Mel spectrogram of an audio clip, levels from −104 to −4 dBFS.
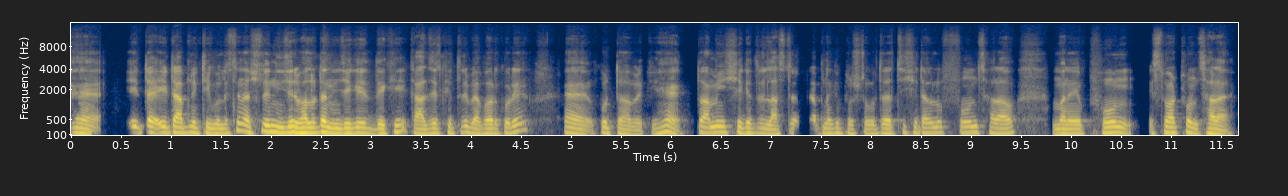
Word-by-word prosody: হ্যাঁ, 125 -5 +2 0.4
এটা 145 - +1
এটা 145 +1 +3
আপনি 140 +1 0
ঠিক 125 - +2
বলেছেন। 120 +10 -2
আসলে 155 +6 0
নিজের 140 +1 +6
ভালোটা 135 +3 +7
নিজেকে 125 +2 +3 0.2
দেখে 115 +7 +1 0.2
কাজের 115 +2 0
ক্ষেত্রে 140 +3 -5
ব্যবহার 120 +1 +1
করে, 145 +5 +1 0.5
হ্যাঁ 130 -4 0 0.2
করতে 140 -1 -3
হবে 100 -2 -3
আর - - -12
কি। - - -12
হ্যাঁ? 160 - +2 0.2
তো - - -6
আমি 145 +2 +3
সেক্ষেত্রে 135 -3 -2
লাস্ট 110 0 -5
এক্টা - - -18
আপনাকে 125 0 -4
প্রশ্ন 115 -1 -8
করতে 115 +2 -6
চাচ্ছি 120 +5 -3
সেটা 135 -1 -4
হলো 140 +1 -3 0.2
ফোন 145 +1 -2
ছাড়াও 125 -4 -1 0.5
মানে 115 -1 +3 0.2
ফোন 140 +1 +3 0.4
স্মার্টফোন 140 -1 +1
ছাড়া 120 -4 +3
130 Hz, 195 wpm, -20 LUFS, 120-140 Hz, 0.5 s, ভালোটা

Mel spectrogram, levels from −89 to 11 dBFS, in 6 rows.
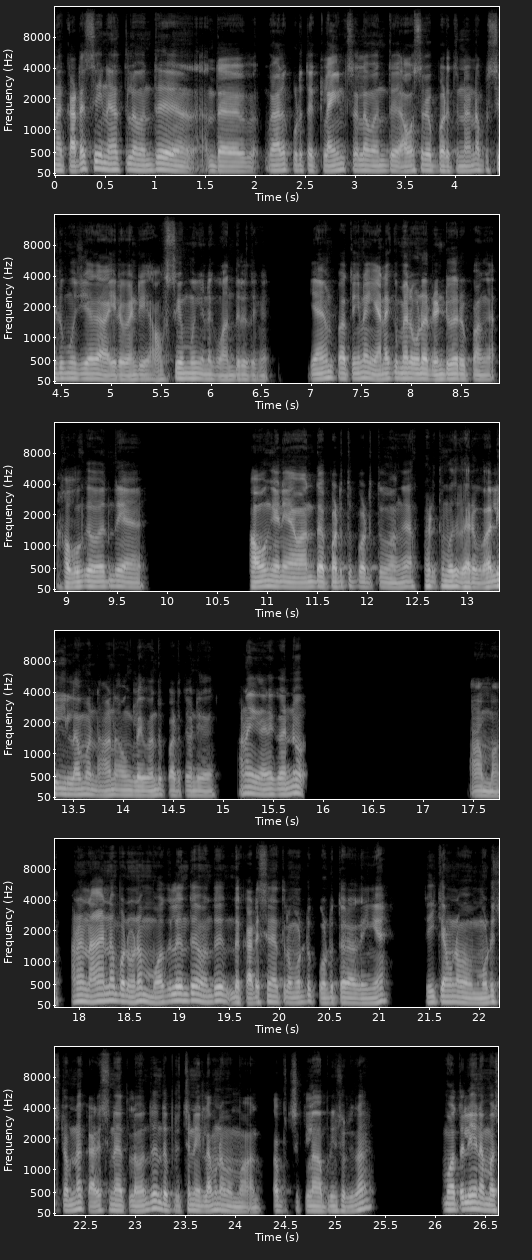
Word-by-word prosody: ஆனா, 120 - +1
கடைசி 140 +8 +2
நேரத்தில 130 -1 +1
வந்து 130 +4 +1 0.4
அந்த 105 -1 0 0.5
வேல 115 +2 +3
குடுத்த 115 -1 -3
க்ளைண்ட்ஸ் 115 +3 +1
எல்லாம் 115 -1 +1
வந்து 110 0 -2
அவசரப்படுத்தினன, 105 -1 -1
அப்பறம் - - -10
சிடுமூஞ்சியா 110 -1 0
ஆயிற 90 0 +1
வேண்டிய 95 +1 -1
அவசியமும் 110 +3 0
எனக்கு 90 -3 -2
வந்துருதுங்க. 90 -1 -4 0.5
ஏன் 120 +2 +1
பார்த்தீங்கன்னா, 110 +1 +1
எனக்கு 110 +3 +1
மேல 110 -1 +4
ஓனர் 105 -3 +4
2 105 +1 +2
பேர் 105 -1 +4
இருப்பாங்க. 90 -1 -3 0.2
அவுங்க 105 +4 +2
வந்து 115 +2 -1
எ - - 0 1.2
அவுங்க 115 +3 +4
என்னைய 105 -2 +3
அந்தப் 105 +1 +2
படுத்து 105 +1 0
படுத்துவாங்க. 100 -1 -2 0.2
படுத்தும்போது 115 0 +1
வேற 100 -1 +4
வழி 110 +5 +4
இல்லாம 115 0 0
நானும், 100 +2 -2
அவுங்கள 100 -2 0
வந்து 110 +3 -4
படுத்த 100 +1 -4
வேண்டியது 95 -1 -2 0.3
ஆனா, 140 - 0
எனக்கு 115 +1 +1
இன்னும் 140 0 0 1.7
ஆமா. 90 -2 -2 0.2
ஆனா, 135 - +1
நான் 135 +4 +5
என்ன 155 - +2
பண்ணுவேன்னா, 135 +1 +2
முதல்ல 135 +7 +2
இருந்தே 150 0 +2
வந்து, 125 +5 +1
இந்த 110 - 0
கடைசி 115 +5 0
நேரத்தில 115 -2 -1
மட்டும் 120 +3 -4
கொடுத்துராதீங்க. 105 -1 0 0.5
சீக்கிரமா 120 +1 0
நம்ம 110 -3 +2
முடித்துச்சிட்டம்ன்னா 120 +4 -1
கடைசி 105 +2 -1
நேரத்தில 105 -2 0
வந்து 130 +9 0
இந்த 120 - +2
பிரச்சனை 110 +1 -3
இல்லாம 105 +5 0
நம்ம 105 -3 0
ம - - -2 0.3
தப்பிச்சிக்லாம் 105 -1 -3
அப்டின்னு 105 +2 -4
சொல்லி 105 +2 -3
தான், 155 +6 -1 0.8
முதலேயே 135 +3 +4
நம்ம 120 -3 +3
110 Hz, 170 wpm, -23 LUFS, 100-120 Hz, 1.7 s, நான்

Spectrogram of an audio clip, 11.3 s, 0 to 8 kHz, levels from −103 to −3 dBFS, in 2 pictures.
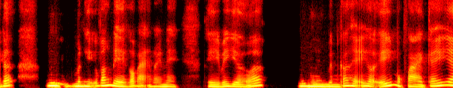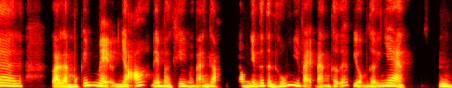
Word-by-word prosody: đó. 225 +2 0 0.5
Ừm, 235 -1 +8 0.2
mình 200 -1 +3
hiểu 195 +4 -1
vấn 255 +2 +4
đề 190 -7 +2
của - - -3
bạn - - -8
rồi 170 0 -6
nè, 165 -1 -3 0.4
thì 170 -2 -1
bây 190 +3 -1
giờ 170 -3 -3
á, 245 +5 0 0.4
ừm, 185 -4 +3
mình 165 -2 -1
có 230 +5 0
thể 225 -2 -1
gợi 200 -3 -3
ý 225 +8 +2
một 225 - 0
vài 170 -4 -3
cái, 240 - 0
a, 255 -4 +3 0.5
gọi - - +3
là, 160 - +1
một 160 0 0
cái 245 +3 +2
mẹo 240 -9 +2
nhỏ 175 - 0
để 185 - -1
mà 180 -3 +1
khi 205 -1 -1
mà 180 - -1
bạn 180 - -3
gặp 175 -1 -2 0.2
trong 205 0 +1
những 195 +1 +2
cái 240 - +5
tình 195 -6 +1
huống 200 - 0
như 255 - +4
vậy - - -4
bạn 150 +6 -5
thử 195 +1 -6
áp 265 - -8
dụng 195 -4 -2
thử 185 - -2
nha. 230 -6 +5 0.4
Ừm. 200 -6 +5
200 Hz, 265 wpm, -23 LUFS, 175-235 Hz, 0.5 s, Ừm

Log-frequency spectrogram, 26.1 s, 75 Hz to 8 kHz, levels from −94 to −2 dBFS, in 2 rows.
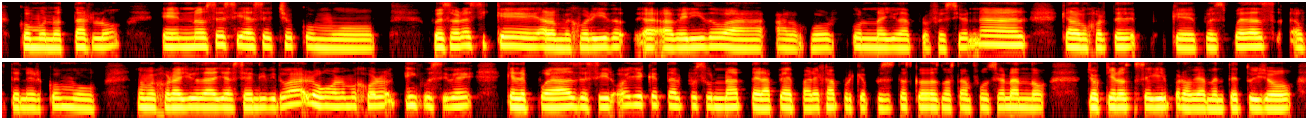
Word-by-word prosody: como 190 -1 +1
notarlo, 195 +3 -2 0.4
eh, 200 -1 +1
no 205 +1 +1
sé 230 +3 0
si 225 +1 -2
has 200 -1 +1
hecho 205 0 -3
como, 180 -3 -3 0.5
pues, 200 +1 +1
ahora 210 +2 +2
sí 220 +2 -11
que, 215 -2 +1
a 200 - +2
lo 190 - +5
mejor 185 +1 -1
ido 195 0 +1 0.3
haber 190 0 +2
ido 200 +1 +2
a 180 -2 -1
a 185 -1 -6
lo 175 - -5
mejor 180 0 -4 0.2
con 195 -1 -2
una 190 0 0
ayuda 185 0 -1
profesional, 230 +7 -1 0.3
que 205 - -2
a 195 - +7
lo 185 - +2
mejor 185 +1 -2
te 195 0 -1 0.3
que 180 -2 0
pues, 185 -1 -4
puedas 205 +1 +1 0.2
obtener 185 -1 -4
como, 190 -4 -3 0.4
a 200 - -1
lo 195 - +4
mejor, 190 0 +2
ayuda, 195 0 +5
ya 190 0 +2
sea 185 0 -1
individual 195 +7 0
o, 215 -3 +4
a - - +1
lo 210 - -2
mejor, 220 +5 -2
inclusive, 215 -1 -1 0.3
que 200 - +4
le 190 -1 +6
puedas 195 +1 +3
decir: 200 0 +1
"Oye, 230 0 0
¿qué 225 -1 -2
tal?, 210 -2 -2
pues 210 0 -7
una 200 0 +1
terapia 180 0 +3
de 185 - +3
pareja, 185 +1 -1
porque, 185 -2 -6
pues, 180 0 -7
estas 190 +1 -6
cosas 195 -2 +1
no 190 - 0
están 185 0 -3
funcionando, 190 0 -1 0.4
yo 190 -2 +5
quiero 190 -1 +5
seguir, 190 +1 +3
pero, 190 -2 +2
obviamente, 180 0 +2
tú 180 - -5
y 175 - +5
yo, 175 0 +4
195 Hz, 175 wpm, -22 LUFS, 185-205 Hz, 0.5 s, a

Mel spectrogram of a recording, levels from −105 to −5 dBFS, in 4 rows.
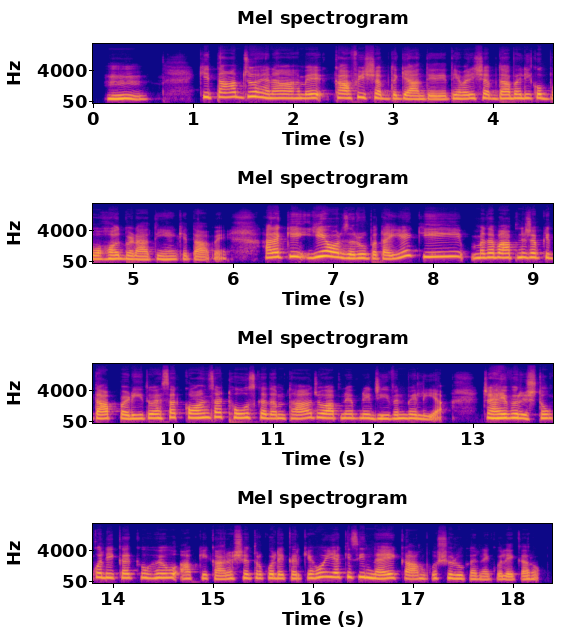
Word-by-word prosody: हुँ। 205 -2 -1 0.5
किताब 300 0 0
जो 330 +2 +4
है 280 -5 0
ना, 240 - 0
हमें 235 +1 +1 0.2
काफ़ी 255 +2 +1
शब्द 235 -5 -3
ज्ञान 190 -4 0
दे 185 -2 -4
देती 185 +4 -4
है, 215 - -1
हमारी 215 +2 0
शब्दावली 235 0 -1
को 245 +1 +1
बहुत 205 +2 0
बढ़ाती 180 -2 -3
हैं 180 +1 -5
किताबें। 180 -1 -7 0.4
हालाँकि 300 +4 +4 0.2
ये 360 - +9
और 310 -5 +7
ज़रूर 240 +1 +2
बताइए 225 - -1
कि 330 +1 +1
मतलब 275 +3 +2
आपने 275 +1 +3
जब 280 -1 +1
किताब 230 -3 +1
पढ़ी 220 0 +1
तो 250 - +2
ऐसा 245 +3 +1
कौन-सा 275 +3 +3
ठोस 270 0 +1
कदम 230 -2 0
था 225 +4 +1
जो 270 -1 0
आपने 245 0 +1
अपने 240 0 -2
जीवन 215 +1 -2
में 230 -1 0
लिया? 195 -4 -5 0.4
चाहे 245 -1 +6
वो 260 +1 +3
रिश्तों 240 +1 0
को 285 +4 0
लेकर 265 -1 0
के - - +1
हो, 265 +1 0
आपके 220 +1 -5
कार्यक्षेत्र 220 +5 -4
को 245 +1 -1
लेकर 225 -1 -2
के 245 - -3
हो 290 +5 +1
या 305 -2 +2
किसी 305 +1 0
नए 240 -1 +3
काम 215 -1 -3
को 220 +2 -8
शुरू 220 -3 0
करने 180 -3 -7
को 175 - -9
लेकर 180 +2 -4
हो। 200 - -9
240 Hz, 210 wpm, -24 LUFS, 215-265 Hz, 0.5 s, ये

